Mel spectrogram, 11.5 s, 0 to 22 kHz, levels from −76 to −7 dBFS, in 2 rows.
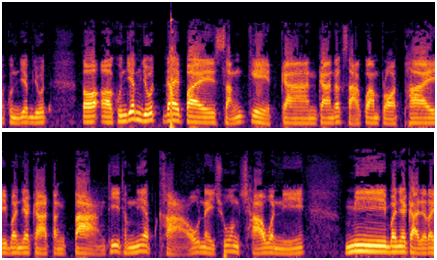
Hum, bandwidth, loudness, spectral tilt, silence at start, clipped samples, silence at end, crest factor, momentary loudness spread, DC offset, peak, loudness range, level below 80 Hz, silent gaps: none; 13.5 kHz; -14 LUFS; -5 dB/octave; 0 s; under 0.1%; 0 s; 14 dB; 10 LU; under 0.1%; 0 dBFS; 4 LU; -44 dBFS; none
